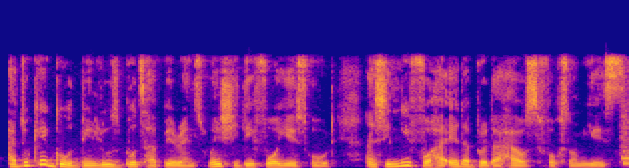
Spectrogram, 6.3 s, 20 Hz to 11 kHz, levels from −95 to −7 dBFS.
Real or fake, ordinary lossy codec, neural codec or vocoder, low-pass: real; AAC, 64 kbps; none; 7.2 kHz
